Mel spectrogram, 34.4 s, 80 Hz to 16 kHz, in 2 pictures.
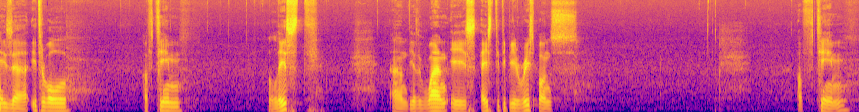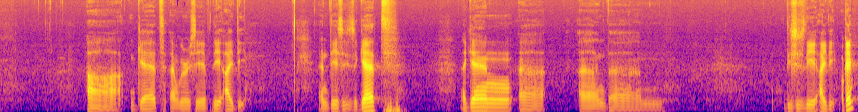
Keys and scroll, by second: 1.4 Return, 2.2 Return, 3.6 Return, 14.1 Return, 25.0 Return.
